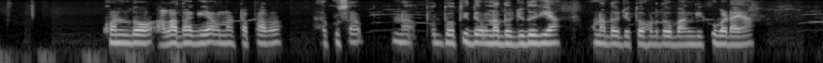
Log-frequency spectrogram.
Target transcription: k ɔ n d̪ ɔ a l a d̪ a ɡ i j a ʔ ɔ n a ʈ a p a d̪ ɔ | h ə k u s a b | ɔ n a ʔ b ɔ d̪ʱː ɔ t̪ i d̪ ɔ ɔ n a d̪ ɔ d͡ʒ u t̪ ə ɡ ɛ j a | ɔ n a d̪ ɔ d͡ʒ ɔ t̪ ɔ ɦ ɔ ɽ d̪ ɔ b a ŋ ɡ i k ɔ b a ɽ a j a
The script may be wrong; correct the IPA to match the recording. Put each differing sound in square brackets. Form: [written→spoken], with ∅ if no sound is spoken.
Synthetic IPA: k ɔ n d̪ ɔ a l a d̪ a ɡ [i→ɛ] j a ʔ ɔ n a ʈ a p a d̪ ɔ | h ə k u s a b | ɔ n a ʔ [b→p] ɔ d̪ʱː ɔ t̪ i d̪ ɔ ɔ n a d̪ ɔ d͡ʒ u [t̪→d̪] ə ɡ ɛ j a | ɔ n a d̪ ɔ d͡ʒ ɔ t̪ ɔ ɦ ɔ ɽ d̪ ɔ b a ŋ ɡ i k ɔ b a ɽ a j a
